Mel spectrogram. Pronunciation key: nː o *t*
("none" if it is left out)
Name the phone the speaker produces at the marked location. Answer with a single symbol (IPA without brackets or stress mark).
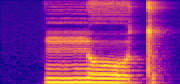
t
